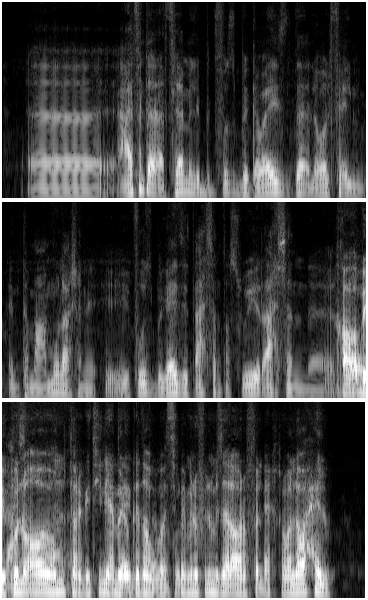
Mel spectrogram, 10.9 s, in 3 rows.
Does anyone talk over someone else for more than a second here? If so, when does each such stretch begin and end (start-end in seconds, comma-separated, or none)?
7.0-9.2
